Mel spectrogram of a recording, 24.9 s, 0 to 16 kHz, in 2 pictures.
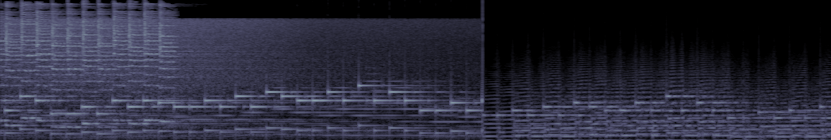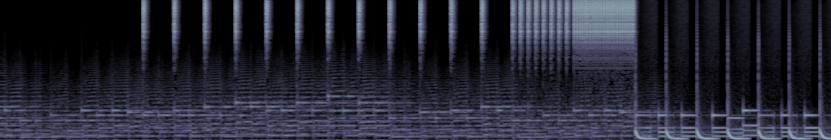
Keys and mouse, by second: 2.2-3.5 drag, 3.2 ctrl+z, 3.6 s, 7.7 e, 9.5 ctrl+z, 10.1 e, 14.0-15.7 drag, 15.7 e, 17.9 r, 23.0 e.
